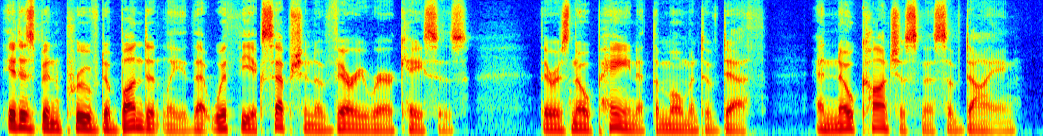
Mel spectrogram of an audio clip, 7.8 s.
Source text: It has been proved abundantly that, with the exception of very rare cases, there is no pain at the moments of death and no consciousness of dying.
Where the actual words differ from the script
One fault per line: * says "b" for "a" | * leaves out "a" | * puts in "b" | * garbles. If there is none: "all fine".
* says "moment" for "moments"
